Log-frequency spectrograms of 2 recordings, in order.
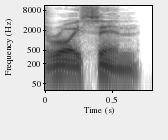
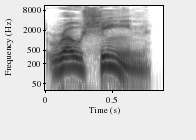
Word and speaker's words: Roshene: "I thought her name was Roshene," Carol said, saying it as Roy Sin. It's pronounced Roshene, but she prefers Rose.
